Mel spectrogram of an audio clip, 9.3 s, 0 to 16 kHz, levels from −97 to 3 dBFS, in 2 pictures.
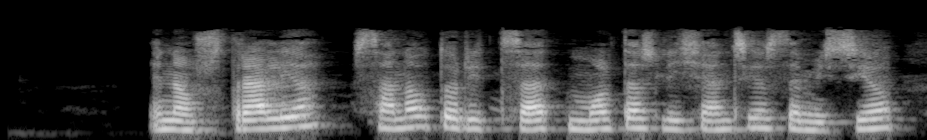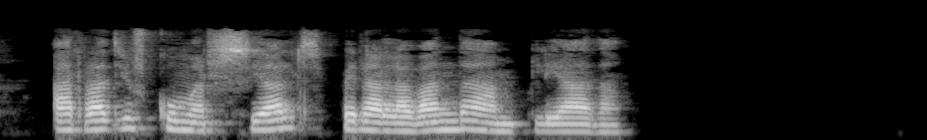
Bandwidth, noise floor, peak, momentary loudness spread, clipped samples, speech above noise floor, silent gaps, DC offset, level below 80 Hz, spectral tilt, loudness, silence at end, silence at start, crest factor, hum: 8.2 kHz; -81 dBFS; -2 dBFS; 7 LU; under 0.1%; 63 dB; none; under 0.1%; -64 dBFS; -4.5 dB/octave; -19 LUFS; 1.55 s; 0.75 s; 18 dB; none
